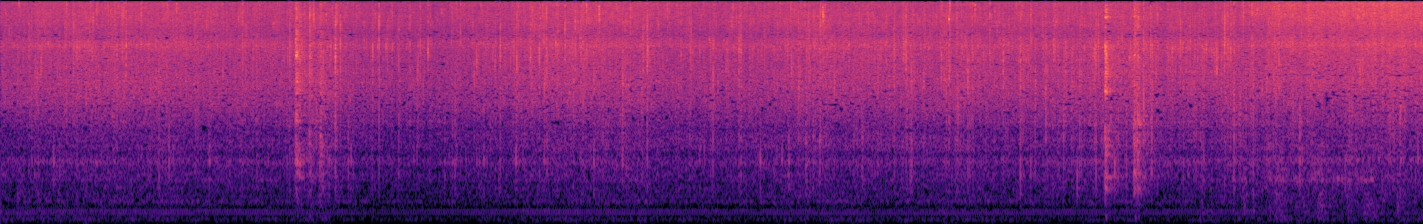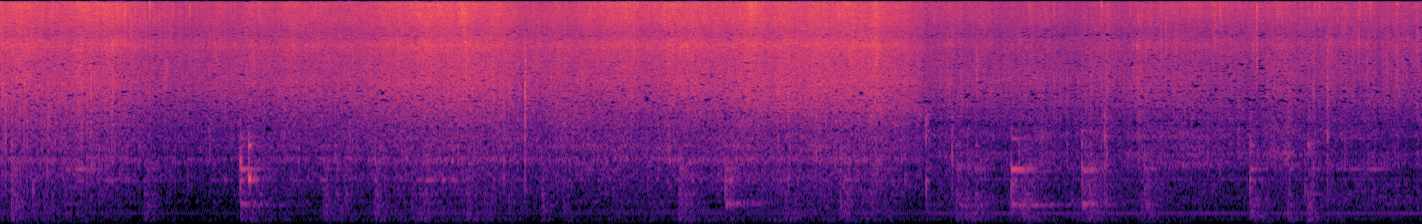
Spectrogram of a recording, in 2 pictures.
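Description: Diced onion, bell pepper, celery and garlic frying with sliced andouille sausage in bacon fat in an enameled pot, sizzling steadily while a wooden spoon stirs them, with a few sharp scrapes and knocks of the spoon against the pot. The sizzle grows louder midway and eases near the end.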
